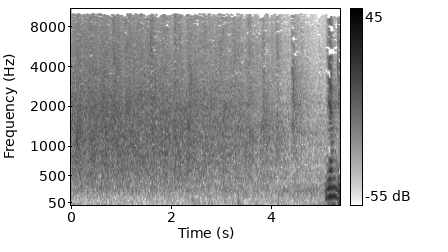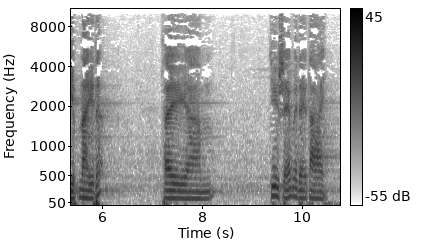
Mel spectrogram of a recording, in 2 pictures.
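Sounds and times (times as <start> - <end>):
audience applause: 0.0 - 4.9
speech: 5.1 - 6.1, 7.2 - 8.3, 9.4 - 10.6.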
